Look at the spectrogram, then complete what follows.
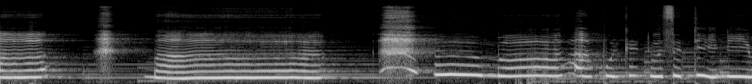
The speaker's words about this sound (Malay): Walaupun hati kami tercuit mendengar tangisannya di luar pintu bilik mayat.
